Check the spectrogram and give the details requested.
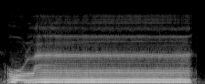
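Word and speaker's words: أُولَٰئِكَ: Nah, wawunya kalau di Quran sini ditandai dengan lingkaran. Jadi lingkaran itu menunjukkan bahwa itu huruf tidak dibaca, maka bacanya ula.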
